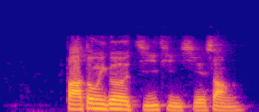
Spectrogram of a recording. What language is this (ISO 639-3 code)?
zho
